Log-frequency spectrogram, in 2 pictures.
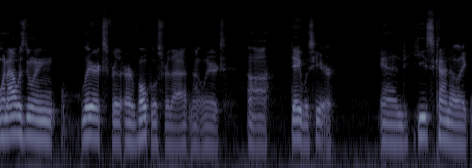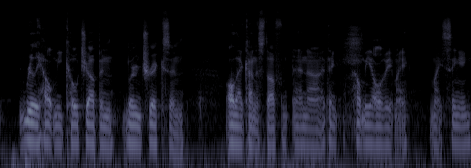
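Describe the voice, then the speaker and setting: At a moderate pace, a man with a fairly low pitch speaks with ordinary pitch variation and long, frequent pauses, on a very clean recording with a silent background. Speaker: singer in a band, podcast co-host. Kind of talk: casual chat. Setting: live stream. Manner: hard to understand in regular talk.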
